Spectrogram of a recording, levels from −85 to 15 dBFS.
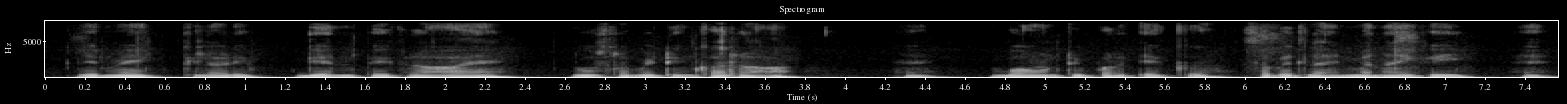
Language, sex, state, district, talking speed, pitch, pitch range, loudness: Hindi, male, Uttar Pradesh, Budaun, 160 wpm, 105 Hz, 100-110 Hz, -16 LUFS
